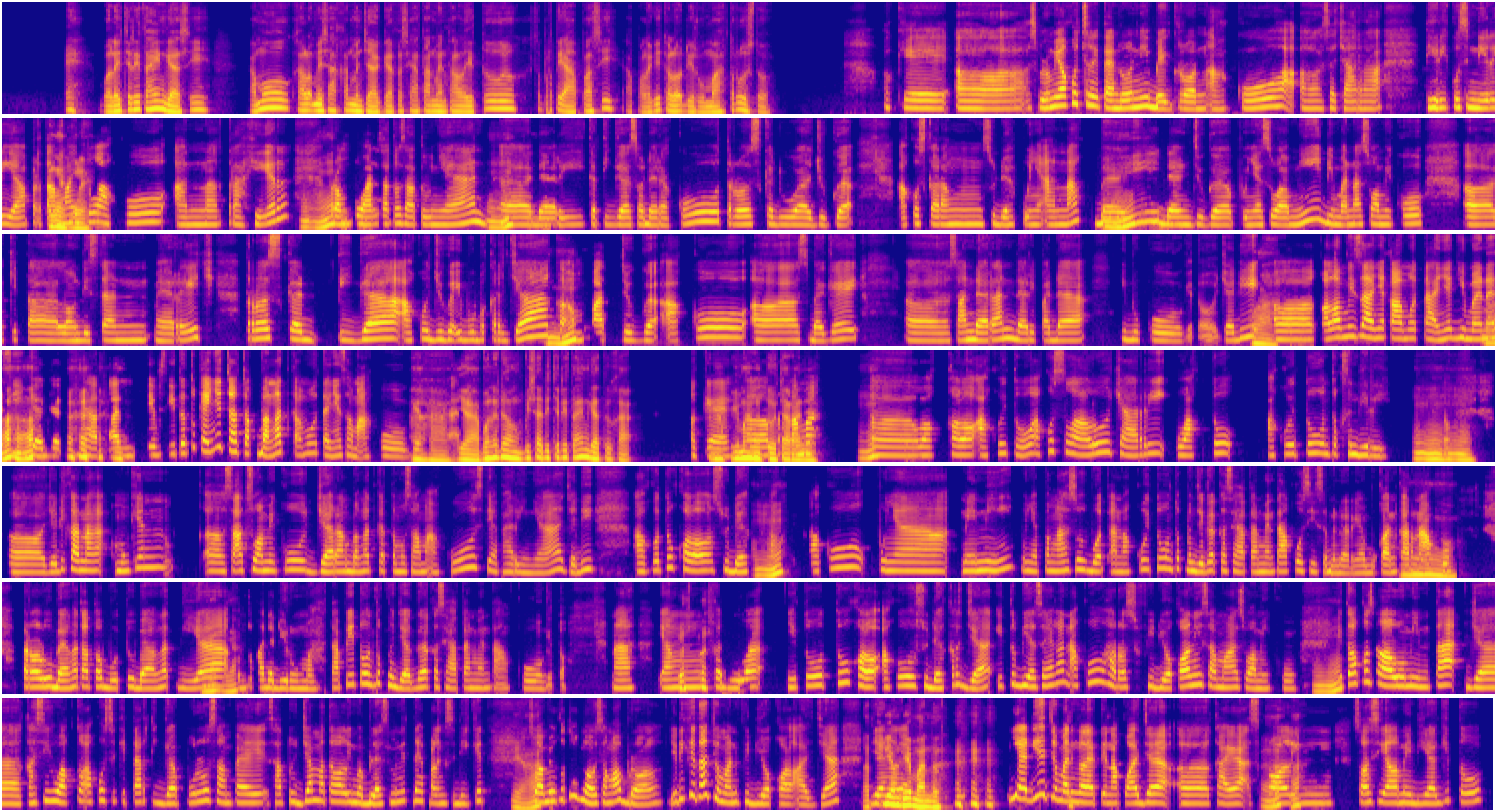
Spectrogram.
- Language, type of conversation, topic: Indonesian, podcast, Apa saja tips untuk menjaga kesehatan mental saat terus berada di rumah?
- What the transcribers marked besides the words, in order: in English: "background"; tapping; in English: "long distance marriage"; "ketiga" said as "kedtiga"; chuckle; in English: "nanny"; in English: "video call"; in English: "video call"; laugh; in English: "scrolling"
